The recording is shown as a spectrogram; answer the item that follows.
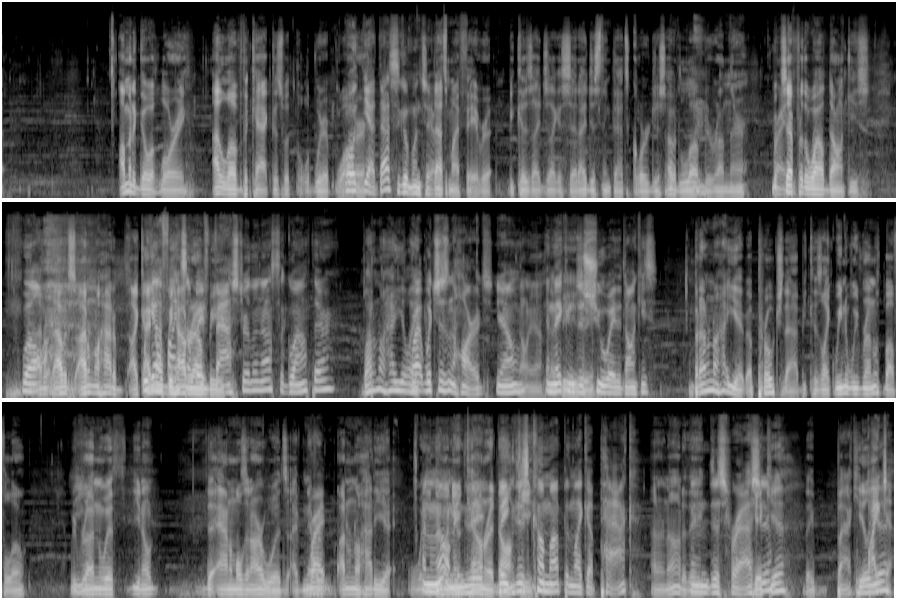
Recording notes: We went on location to Roosters Brewing Company in Ogden, Utah (again).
